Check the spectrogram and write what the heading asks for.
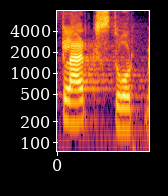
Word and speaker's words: Klerksdorp: I don't call it Klerksdorp, it's Klerksdorp, Mensa.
